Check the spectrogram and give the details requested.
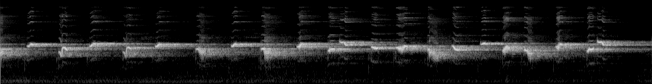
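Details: At dawn, a Sooty-headed bulbul sings 'ropel' style song for tutoring: rapid, continuous sequence of clear whistles dropping to lower notes, about two per second, pitch shifting gently between phrases.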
